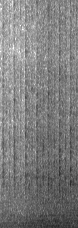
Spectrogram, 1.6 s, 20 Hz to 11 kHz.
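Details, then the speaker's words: 100-year-old 1924 Dodge truck engine idling after restart, no smoke, slight oil drip: fast, sharp ratchet-like ticking over a rough idle; exhaust leak. "yeah this thing ain't smoking at all huh yeah definitely got exhaust leak"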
